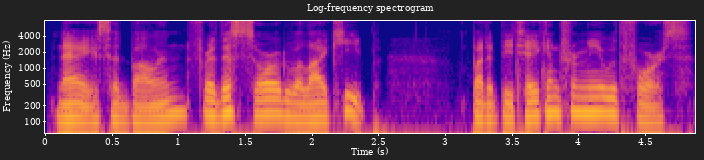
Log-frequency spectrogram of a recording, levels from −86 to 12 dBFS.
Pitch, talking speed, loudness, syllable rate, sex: 115 Hz, 210 wpm, -17 LUFS, 5.0 syllables/s, male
